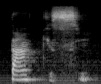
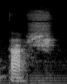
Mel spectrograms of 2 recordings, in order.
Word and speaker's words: táxi: Olha, quando eu pronuncio, eu não tenho som do X. Eu não falo taxi, né? Eu falo táxi. Então, eu tenho o som das letras T-A, K, S e I.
